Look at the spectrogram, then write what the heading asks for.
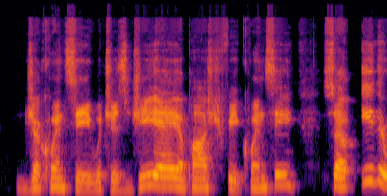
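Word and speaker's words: Ga'Quincy: No, it's I'm pretty sure it's pronounced JaQuincy, which is G-A'' So either way, he's an all-name team candidate.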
